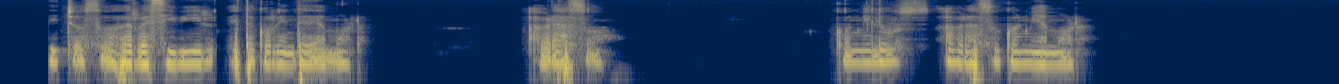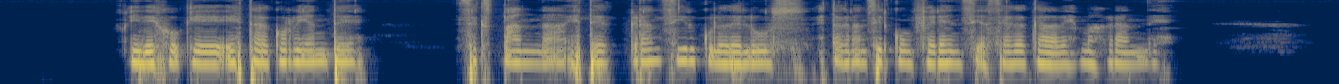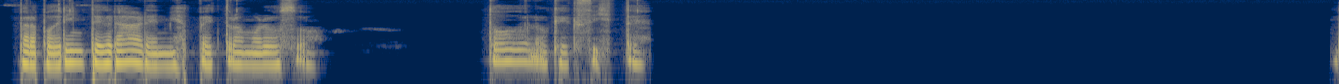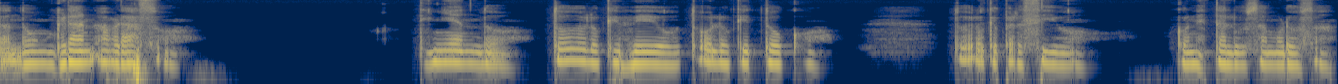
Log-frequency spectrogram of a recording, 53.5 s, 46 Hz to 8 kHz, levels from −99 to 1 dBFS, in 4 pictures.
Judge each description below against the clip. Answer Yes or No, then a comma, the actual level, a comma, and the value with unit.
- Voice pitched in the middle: Yes, medium, 170 Hz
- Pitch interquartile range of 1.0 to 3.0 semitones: Yes, narrow, 2.4 semitones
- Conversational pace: No, slow, 75 wpm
